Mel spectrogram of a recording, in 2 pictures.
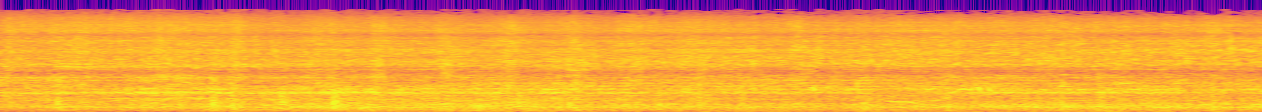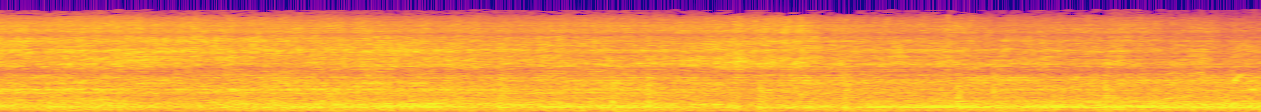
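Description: Train in motion on a heritage railway line: a steady rattle and clatter of wheels and running gear on the track.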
